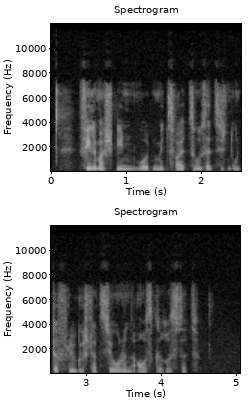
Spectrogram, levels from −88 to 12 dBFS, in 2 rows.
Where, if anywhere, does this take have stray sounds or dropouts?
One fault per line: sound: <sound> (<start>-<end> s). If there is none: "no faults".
sound: dropout (0.8-0.9 s)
